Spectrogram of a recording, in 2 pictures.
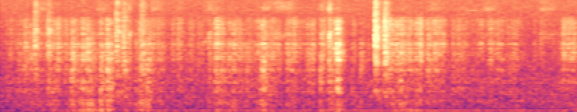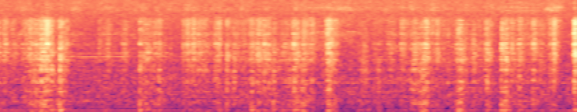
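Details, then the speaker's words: Philips console stereo tube receiver, volume turned right down yet random faint crackles and sharp snaps over quiet hiss; owner suspects discriminator, detector or stereo decoder for the chopping audio; crackling and popping, cause not found. "Oh, I heard a snap. Okay, so let's... The volume's turned right down, but we can still hear it. There's the crackly pop."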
